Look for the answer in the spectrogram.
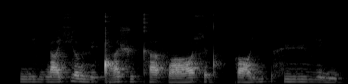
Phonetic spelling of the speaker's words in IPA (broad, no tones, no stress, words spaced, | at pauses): ɲəʎŋaçəːw lʲəɡ͡ǃaʃy kʰafɒːɬəd kːɒʎ | xyːʎeɲ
